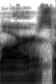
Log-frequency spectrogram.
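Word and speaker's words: Lawers: It's a town called Lars, which is like spelled like lawyers without the Y.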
